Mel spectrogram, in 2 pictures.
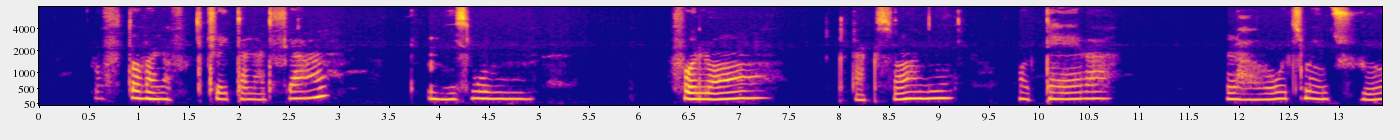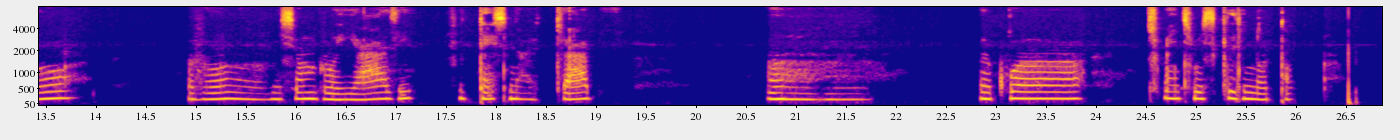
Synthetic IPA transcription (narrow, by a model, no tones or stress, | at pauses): rofi̥t̪ovanəfu̥t̪u̥ʈ͡ʂet̪anat̪i̥fja | misiu | folɔ̃ | laksoni | ot̪eɾə | laɾot͡siment͡suo | vomisiãmbɾojazi | fit̪esinad͡ʒabi̥ | ekʰuə | t͡ʃi̥mẽnt͡ʃimisi̥klinot̪ɔ̃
